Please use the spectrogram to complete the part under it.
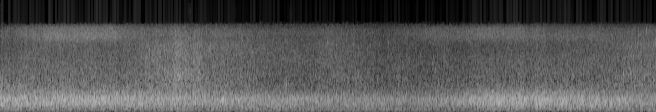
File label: gaelic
